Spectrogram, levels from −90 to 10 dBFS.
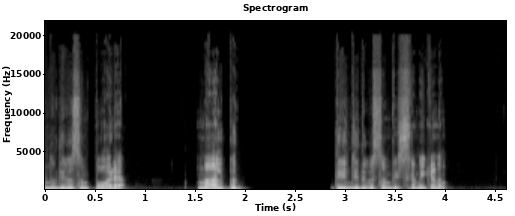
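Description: At 1.93 s the sound stalls into a brief fading buzz, then about 0.83 s of silence, resuming at 2.86 s with "ദിവസം വിശ്രമിക്കണം" intact: a call audio freeze, likely from delayed packets emptying the jitter buffer.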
